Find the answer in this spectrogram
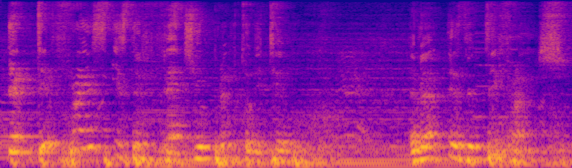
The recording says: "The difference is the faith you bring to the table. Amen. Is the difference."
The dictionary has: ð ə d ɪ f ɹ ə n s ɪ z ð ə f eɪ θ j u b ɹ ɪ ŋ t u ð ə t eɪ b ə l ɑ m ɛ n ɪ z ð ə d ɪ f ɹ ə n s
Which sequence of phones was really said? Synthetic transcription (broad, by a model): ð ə d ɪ f ɹ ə n s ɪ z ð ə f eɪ s j u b ɹ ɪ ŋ t u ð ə t eɪ b ə l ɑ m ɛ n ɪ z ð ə d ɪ f ɹ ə n s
